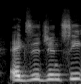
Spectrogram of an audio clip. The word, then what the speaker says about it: exigency: exigency rhymes with emergency, ऐसे बहुत सारे शॉर्टकट्स मैं इसी चैनल पे देने वाला हूं, जुड़े रहना।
